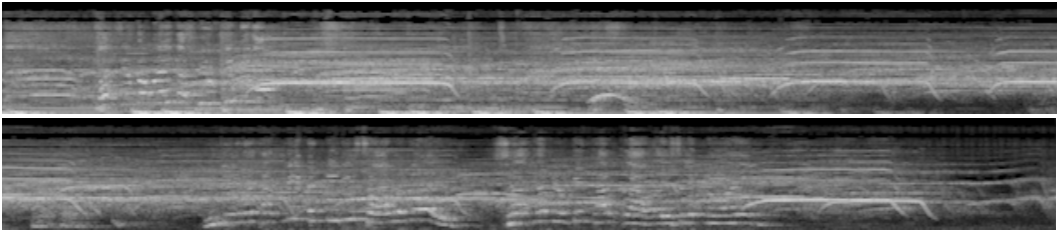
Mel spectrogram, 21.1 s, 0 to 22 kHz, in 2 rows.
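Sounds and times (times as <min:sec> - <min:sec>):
loud music with heavy beat: 0:00.0 - 0:09.0
fans screaming: 0:00.0 - 0:21.0.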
